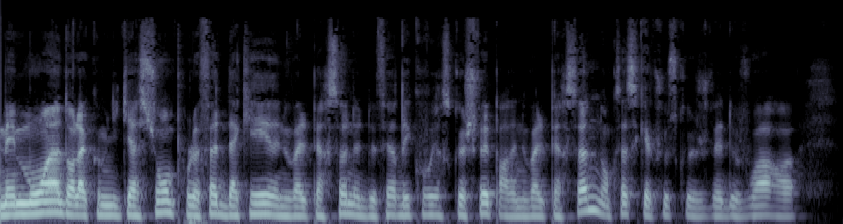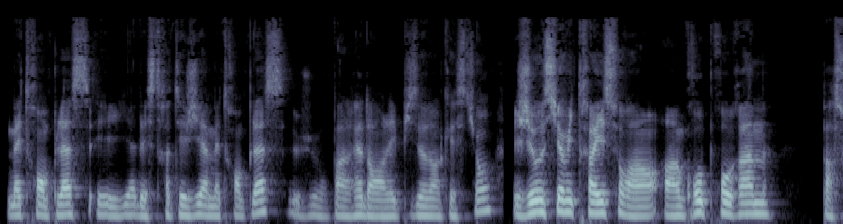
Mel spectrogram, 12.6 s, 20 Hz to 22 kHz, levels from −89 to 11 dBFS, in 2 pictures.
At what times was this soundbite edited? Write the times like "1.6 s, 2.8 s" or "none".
10.1 s, 11.3 s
